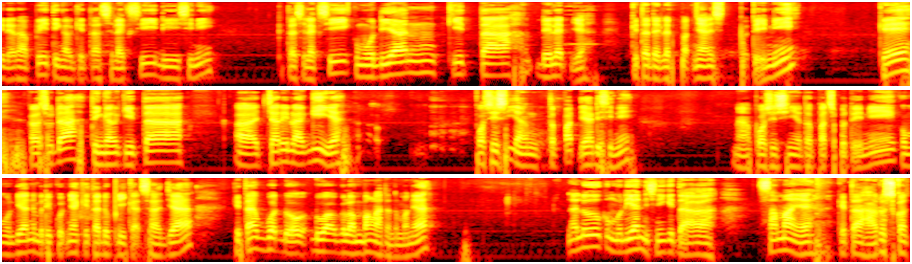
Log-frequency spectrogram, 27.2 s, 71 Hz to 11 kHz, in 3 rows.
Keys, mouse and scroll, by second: 0.3 click, 0.8 right click, 2.3-9.6 drag, 6.0 right click, 14.3 ctrl+z, 16.0 click, 18.0-25.8 drag, 24.7-25.8 right drag.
